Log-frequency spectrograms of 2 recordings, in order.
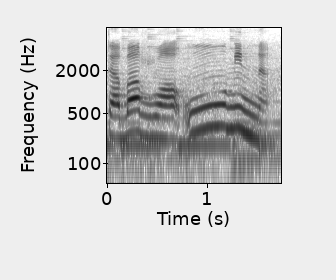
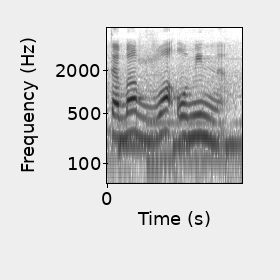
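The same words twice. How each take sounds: First: The long vowel is held for two counts. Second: The long vowel is cut short. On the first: The speaker calls it right. "seperti di kalimat kama tabarra'u minna" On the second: The speaker calls it wrong. "Tadi bacanya tabarra'u minna"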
